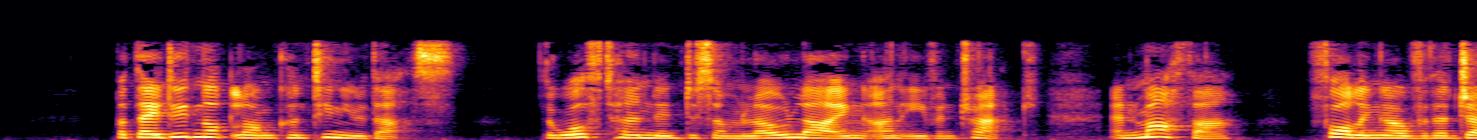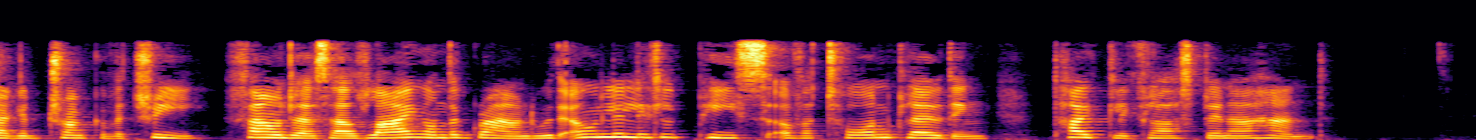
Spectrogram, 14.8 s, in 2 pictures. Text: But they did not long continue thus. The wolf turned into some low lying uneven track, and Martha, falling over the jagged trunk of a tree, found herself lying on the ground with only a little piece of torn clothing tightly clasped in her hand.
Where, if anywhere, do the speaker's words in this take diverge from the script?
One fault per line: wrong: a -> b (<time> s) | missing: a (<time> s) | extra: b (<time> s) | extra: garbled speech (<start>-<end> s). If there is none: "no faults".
no faults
